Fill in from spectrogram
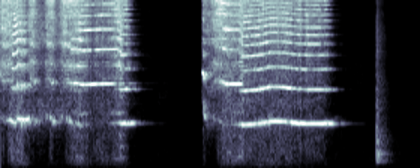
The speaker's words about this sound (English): Like you got the air horn. We got the air horn.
